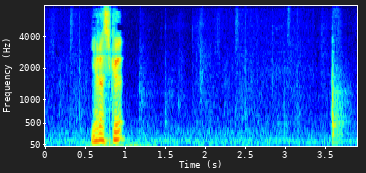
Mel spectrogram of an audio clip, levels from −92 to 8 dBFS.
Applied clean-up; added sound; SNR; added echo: none; none; none; none.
